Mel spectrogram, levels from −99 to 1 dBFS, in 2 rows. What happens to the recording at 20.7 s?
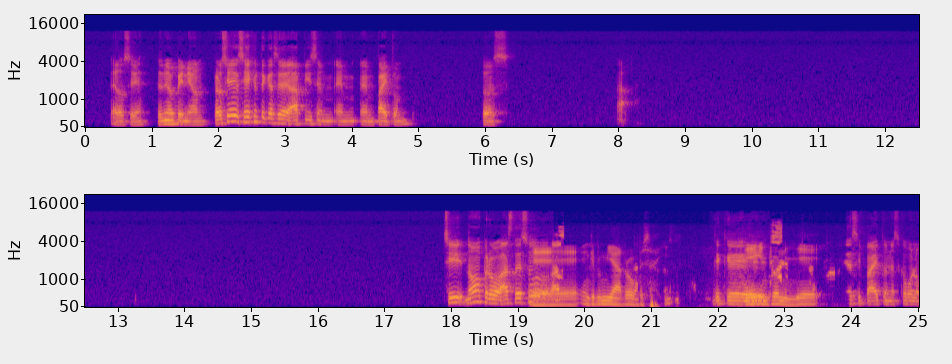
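At 20.7 s the speech is being pushed down. From 19.61 to 21.36 s it dips, about one and a half seconds in all, falling as far as roughly 40 dB at its deepest. This is likely speech suppressed in double talk. Both sides spoke at once. The echo canceller could not tell this talker from its loudspeaker echo, so it turned everything down.

Inside that span, from 20.73 to 20.82 s, a short scrap of delayed speech breaks through. It trails the original by 378 ms and sits about 10 dB below it. This is likely echo leak. One side plays the call on a loudspeaker, and its echo canceller missed part of what its microphone caught, so a brief copy came back down the line.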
